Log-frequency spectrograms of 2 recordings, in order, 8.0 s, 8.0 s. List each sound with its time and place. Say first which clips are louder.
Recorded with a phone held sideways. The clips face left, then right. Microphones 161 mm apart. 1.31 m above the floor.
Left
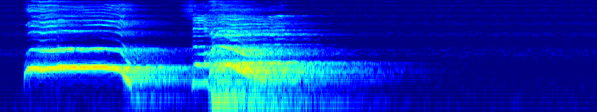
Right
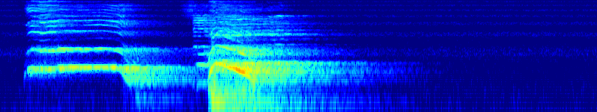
0.3 s a shout: left 10 dB; 55° left (ahead or behind), 3 m; by 3.8 s 65° left (ahead or behind), 5 m
2.8 s a shout: right 6 dB; 65° right (ahead or behind), 2.5 m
